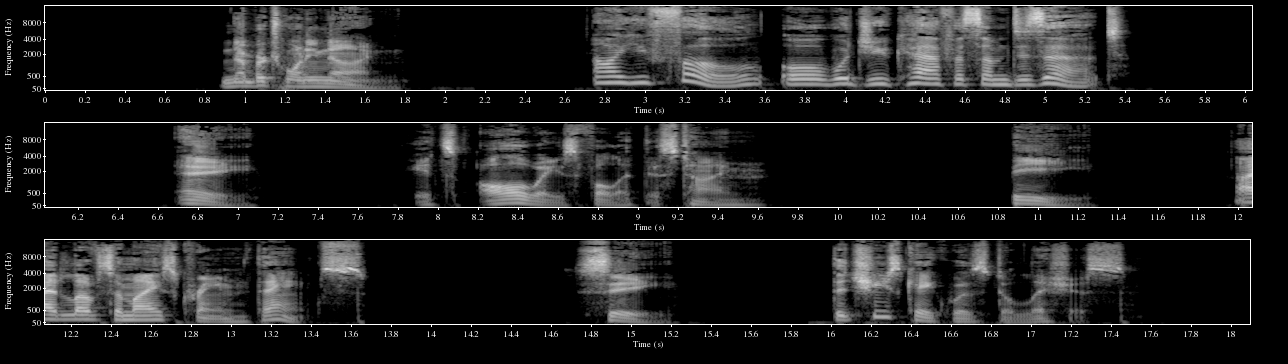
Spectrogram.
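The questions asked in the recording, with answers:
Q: Are you full, or would you care for some dessert?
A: B: I'd love some ice cream, thanks.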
